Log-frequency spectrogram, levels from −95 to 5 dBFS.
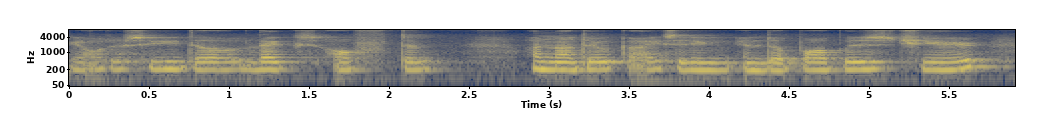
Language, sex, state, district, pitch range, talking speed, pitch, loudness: English, female, Sikkim, Gangtok, 205-215 Hz, 130 wpm, 210 Hz, -16 LUFS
